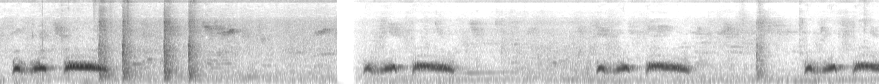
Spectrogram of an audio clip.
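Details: Spotted dove, presented for luring, cooing in soft hollow phrases: a quick pair of notes then a drawn-out coo, several phrases separated by a brief dropout, with a burst of loud tapping clicks early on.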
